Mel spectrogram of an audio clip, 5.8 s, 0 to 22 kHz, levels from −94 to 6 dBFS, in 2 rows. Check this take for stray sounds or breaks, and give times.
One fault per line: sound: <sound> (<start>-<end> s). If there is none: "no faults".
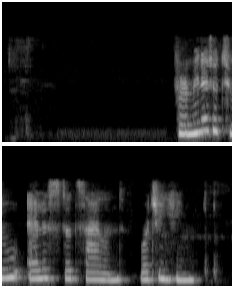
no faults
